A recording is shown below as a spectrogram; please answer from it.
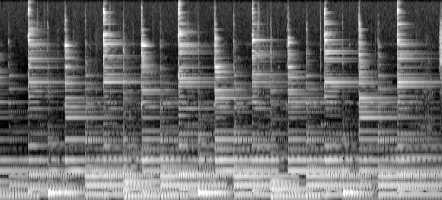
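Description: Travis picking pattern on an acoustic guitar with an alternating bass line, steady plucked notes ringing out in an even rhythm, played alone without talk.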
